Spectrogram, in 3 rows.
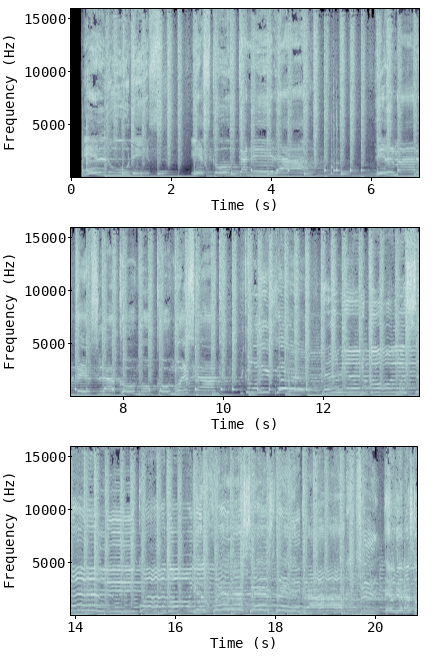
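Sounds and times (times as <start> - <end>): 
tropical Argentine cumbia jingle: 0.2 - 20.8.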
